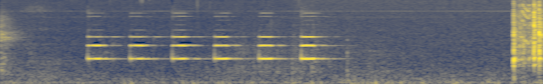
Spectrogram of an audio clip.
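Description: Sony camera's self-timer beeping: a run of short, evenly spaced high beeps, about three a second for two seconds. Then the shutter clicks once near the end, taking a single frame.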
